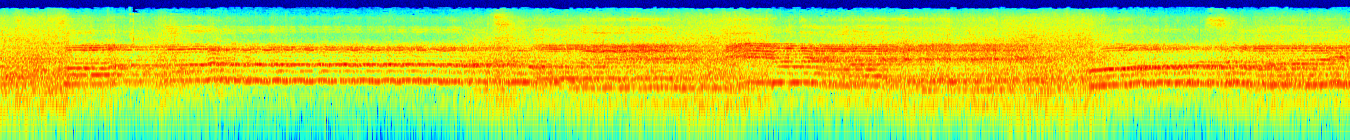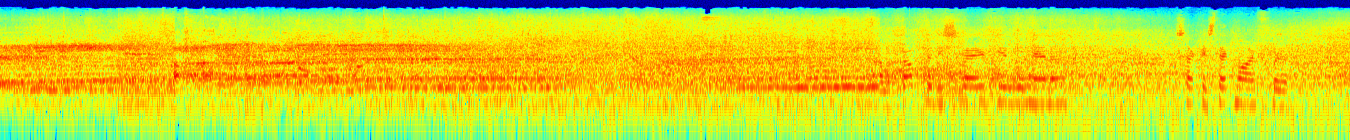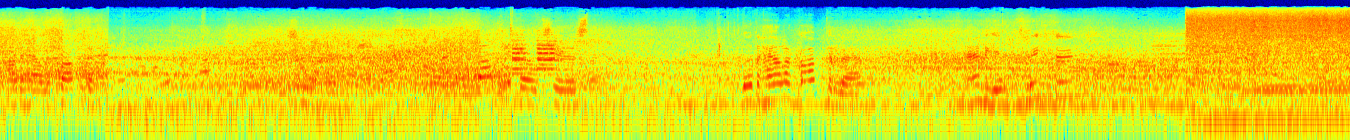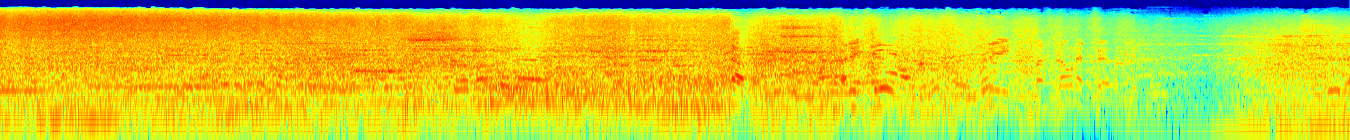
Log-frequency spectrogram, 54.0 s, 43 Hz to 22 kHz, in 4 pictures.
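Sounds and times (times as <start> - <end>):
crowd hubbub: 0.0 - 54.0
man singing opera style: 0.5 - 19.4, 20.6 - 23.1, 38.9 - 46.1
fountain water splashing: 38.9 - 48.2.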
